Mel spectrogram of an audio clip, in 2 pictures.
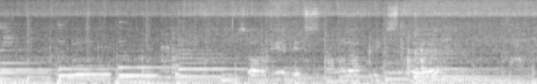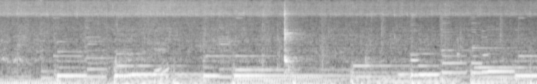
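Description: Onions and spices sizzling as they fry in a pot, stirred with a wooden spoon, under steady instrumental background music. One sharp tap about eight seconds in.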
